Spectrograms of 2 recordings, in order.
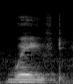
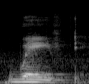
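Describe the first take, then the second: Both takes have the same delivery.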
